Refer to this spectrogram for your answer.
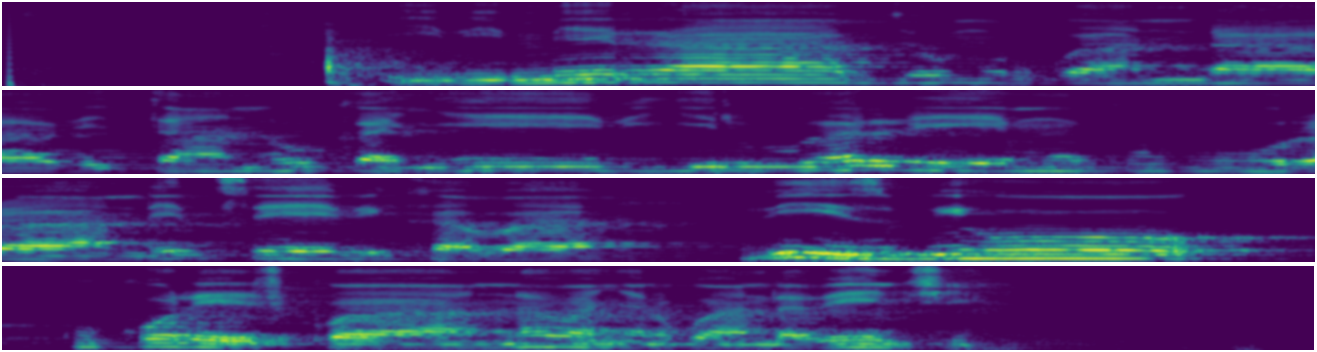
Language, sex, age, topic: Kinyarwanda, female, 18-24, health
